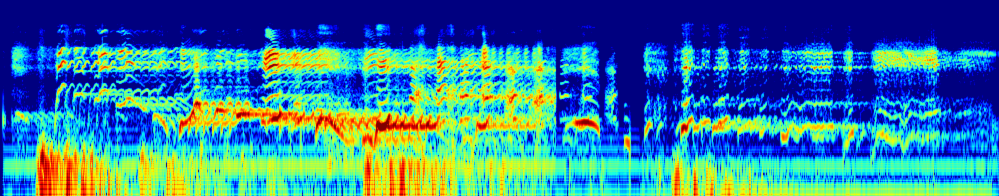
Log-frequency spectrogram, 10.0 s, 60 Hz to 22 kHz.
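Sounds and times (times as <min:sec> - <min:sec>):
witch laughing: 0:00.3 - 0:09.9.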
